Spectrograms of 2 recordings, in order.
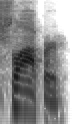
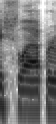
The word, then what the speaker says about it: Schlapper: I mean, it was like, and it's pronounced Schlapper, but a lot of people say Schlapper.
